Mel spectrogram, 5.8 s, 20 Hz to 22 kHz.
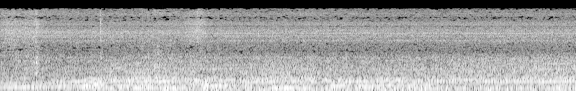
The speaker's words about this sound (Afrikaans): Die 3 liter turbo diesel klink nogal soos 'n petrol V8 wanneer jy hom wegtrap. 258 kW en 700 Nm windkrag word deur 'n 8-spoed outomaties na al vier wiele gestuur.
